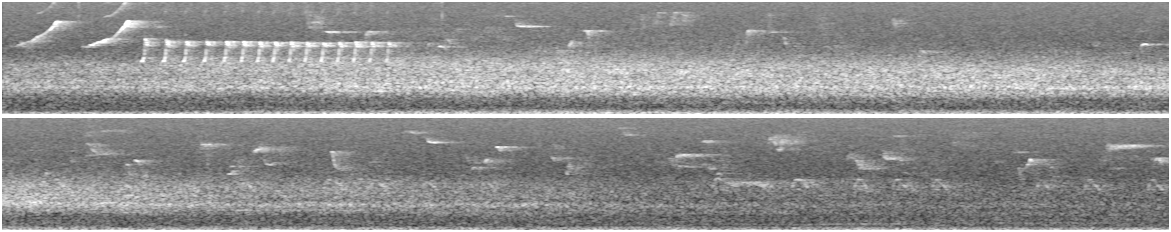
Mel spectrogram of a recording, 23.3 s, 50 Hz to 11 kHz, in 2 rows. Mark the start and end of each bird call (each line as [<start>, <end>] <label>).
[0.00, 3.85] American Crow (Corvus brachyrhynchos)
[0.00, 4.35] Northern Cardinal (Cardinalis cardinalis)
[0.00, 23.25] Gray Catbird (Dumetella carolinensis)
[19.25, 23.35] American Crow (Corvus brachyrhynchos)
